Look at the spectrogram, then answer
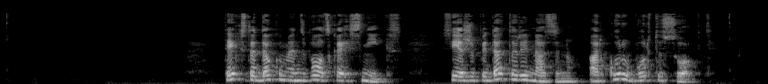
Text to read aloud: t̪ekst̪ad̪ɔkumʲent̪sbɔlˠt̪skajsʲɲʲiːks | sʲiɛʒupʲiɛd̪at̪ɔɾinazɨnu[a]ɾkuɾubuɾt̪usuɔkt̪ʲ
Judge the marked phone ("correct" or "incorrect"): correct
